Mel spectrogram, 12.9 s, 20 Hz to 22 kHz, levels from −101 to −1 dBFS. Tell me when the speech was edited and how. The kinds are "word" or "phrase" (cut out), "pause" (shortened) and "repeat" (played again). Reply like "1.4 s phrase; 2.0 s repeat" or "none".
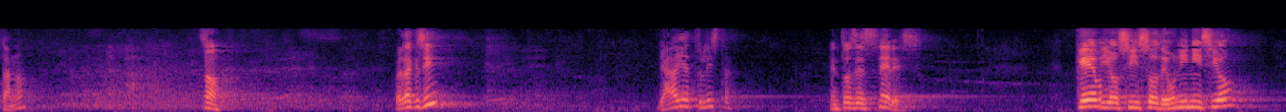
2.0 s word; 6.9 s word; 8.8 s word; 11.0 s word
